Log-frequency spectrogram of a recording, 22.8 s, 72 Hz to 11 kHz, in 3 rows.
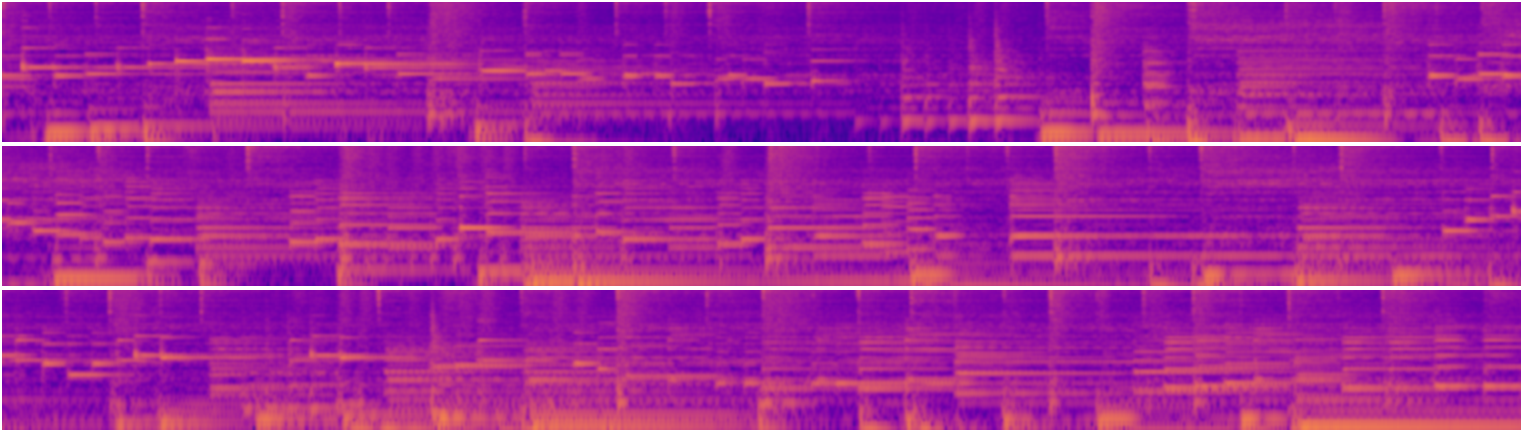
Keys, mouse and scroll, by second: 8.0 double click, 21.6 double click.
